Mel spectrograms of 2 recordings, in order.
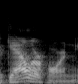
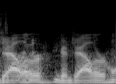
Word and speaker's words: Gjallarhorn: tell you that a rocket launcher called the Gjallarhorn is coming back.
